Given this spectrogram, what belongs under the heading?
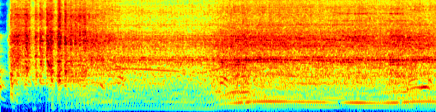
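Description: A car engine starts with a few sharp bursts, then settles into a steady rising rev that holds loud and close; people talk over it.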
